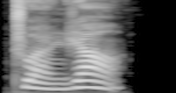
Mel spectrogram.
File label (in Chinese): "转让", Chinese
